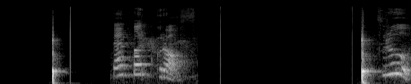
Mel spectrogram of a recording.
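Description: Two short cartoon 'pop' sound effects, one about half a second in and one near the end, with a child's voice speaking briefly between them.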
